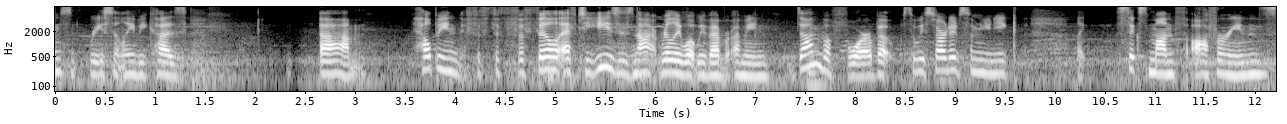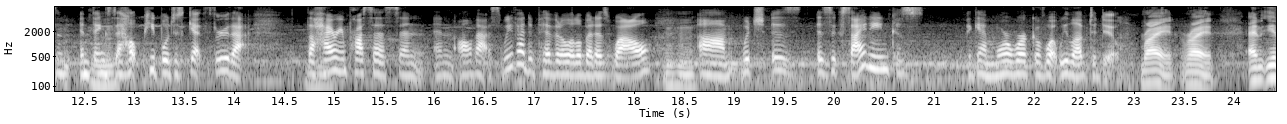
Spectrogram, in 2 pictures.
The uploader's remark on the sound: Live from SHSMD 2022. Live from the National Harbor in Maryland. Who shares field reporting from the annual Society for Healthcare Strategy and Market Development 2022.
